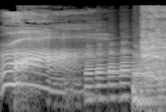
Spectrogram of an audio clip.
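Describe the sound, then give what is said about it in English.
A person voices a loud, drawn-out lion roar, a growling, groaning vocal imitation that rises and falls over a couple of seconds before ending in a harsh, breathy burst. “Roar! What an incredible lion!”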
